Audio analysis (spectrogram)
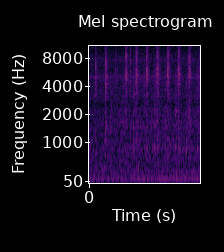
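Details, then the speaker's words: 2015 BMW 650i twin-turbo at about 127,000 miles, heard at idle: sharp metallic ticking about seven times a second from the front of the engine, like something loose; timing chain suspected, belt also questioned, not confirmed. "is it the belt what is that sound twin power turbo I'm afraid to look in there yeah I think that's the timing chain I don't think that's a nice sound at all"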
